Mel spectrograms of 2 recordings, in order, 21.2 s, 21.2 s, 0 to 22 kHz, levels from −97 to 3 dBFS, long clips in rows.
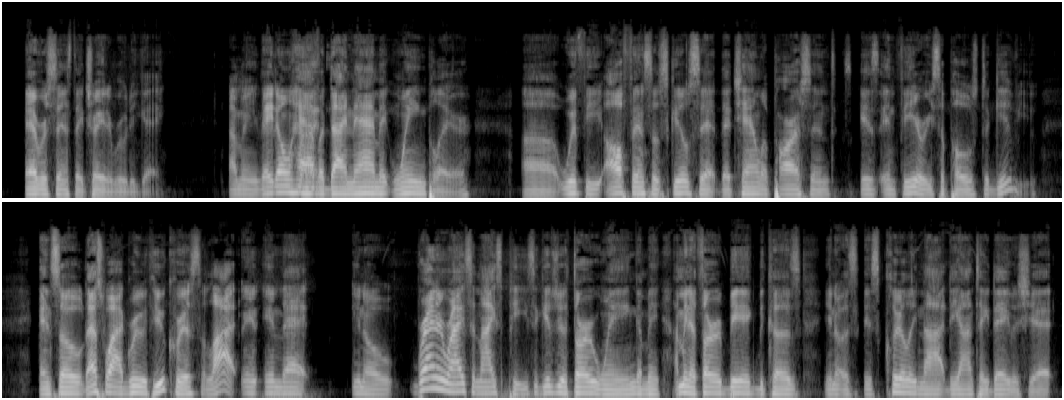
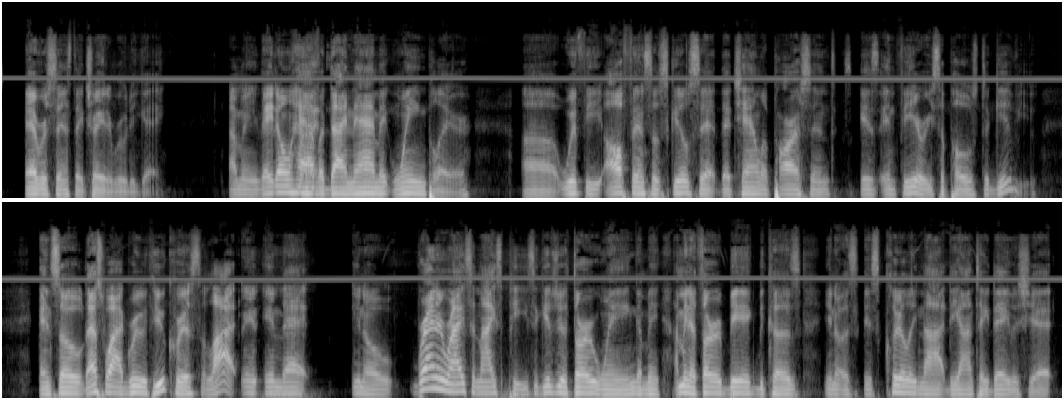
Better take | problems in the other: first | high-pitched whine; faint; throughout; 4.5 kHz, 20 dB below the speech

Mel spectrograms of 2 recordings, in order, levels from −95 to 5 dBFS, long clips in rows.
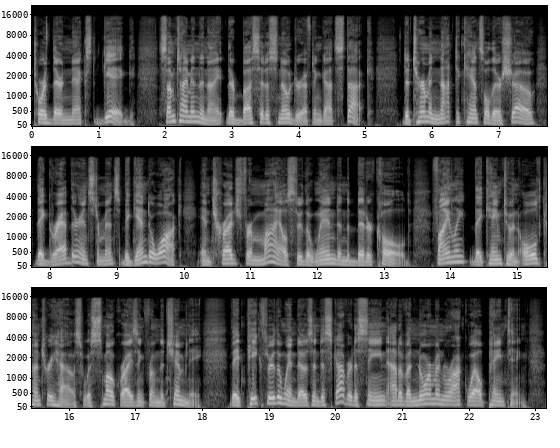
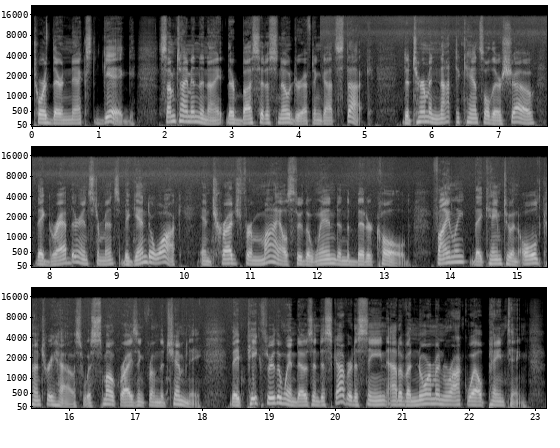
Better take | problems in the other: first | hiss; noticeable; from 4.5 to 19 s; 20 dB below the speech

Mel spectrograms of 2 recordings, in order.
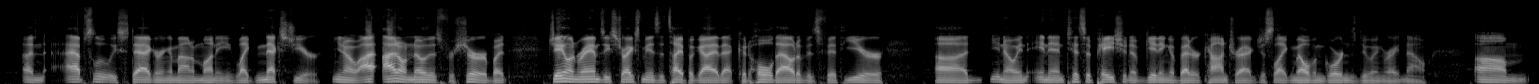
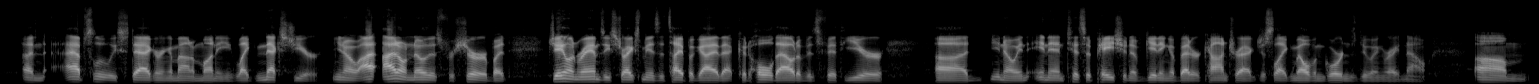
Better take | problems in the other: first | thin; somewhat; fading below 450 Hz

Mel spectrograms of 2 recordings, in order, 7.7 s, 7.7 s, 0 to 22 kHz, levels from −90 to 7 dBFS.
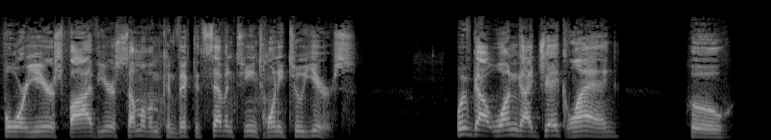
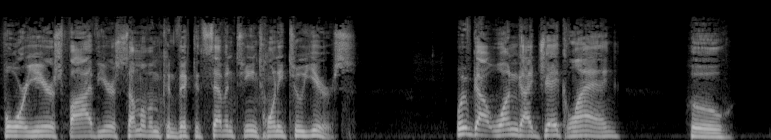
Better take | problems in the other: second | thin; very; fading below 950 Hz

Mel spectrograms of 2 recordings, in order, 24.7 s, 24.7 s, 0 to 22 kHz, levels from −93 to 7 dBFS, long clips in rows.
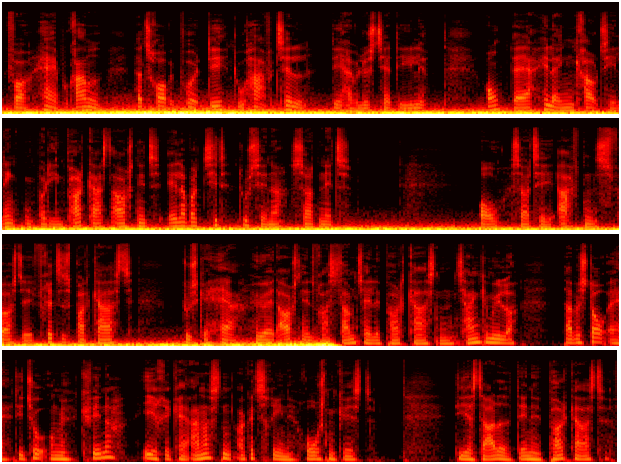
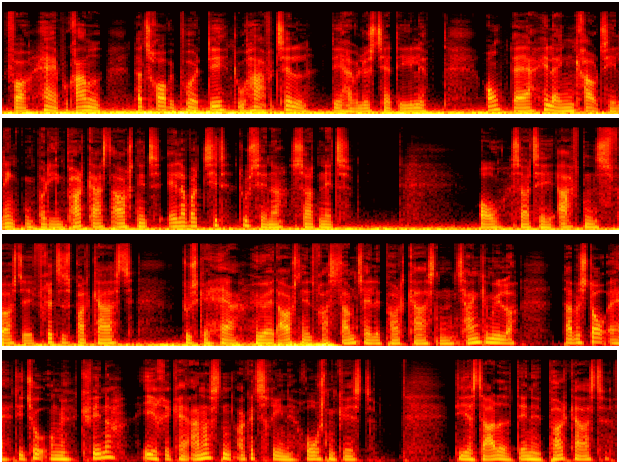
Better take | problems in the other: second | low rumble; loud; until 16 s; 8 dB below the speech; faint in the second

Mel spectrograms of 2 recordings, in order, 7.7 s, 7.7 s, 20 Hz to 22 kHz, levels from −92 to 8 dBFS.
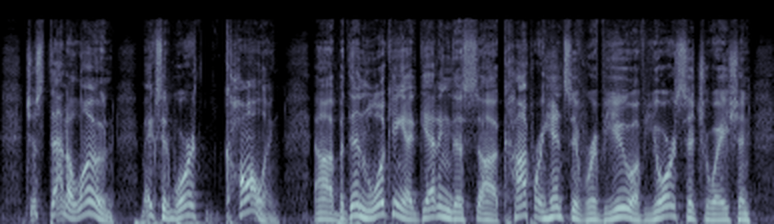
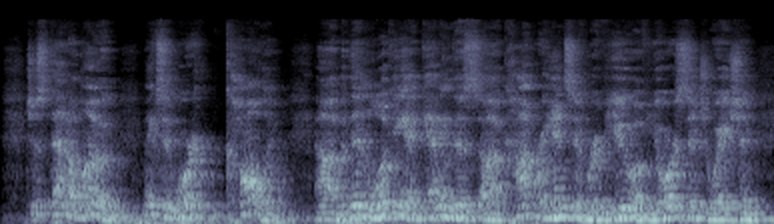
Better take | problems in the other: first | off-mic speech; far // room echo; noticeable; dies away in 0.6 s

